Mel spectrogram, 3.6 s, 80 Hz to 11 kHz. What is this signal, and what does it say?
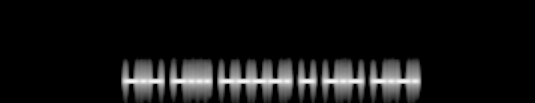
Morse code, heard as a keyed tone, about 44 wpm, 700 Hz. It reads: KB9TKC
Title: USA Call Signs Repeated 2x 45wpm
